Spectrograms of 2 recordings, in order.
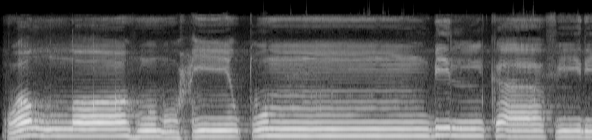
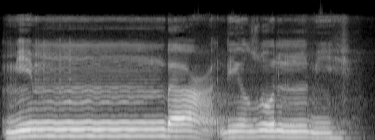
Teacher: Iklab juga terjadi jika nun mati atau tanwin baik fathah tain atau kasroh tain atau dhamma tain bertemu dengan huruf ba, maka harus dibaca iklab. Iklab artinya mengganti suara tanwin atau nun mati kepada seperti huruf mim. Muhitum yang awalnya muhitun bil kafirin menjadi muhitum bil kafirin.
